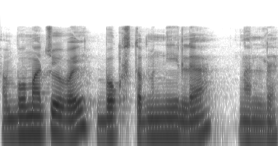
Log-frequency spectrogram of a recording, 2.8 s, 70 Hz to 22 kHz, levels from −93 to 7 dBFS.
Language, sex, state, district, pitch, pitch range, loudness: Wancho, male, Arunachal Pradesh, Longding, 105 Hz, 95-115 Hz, -18 LUFS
